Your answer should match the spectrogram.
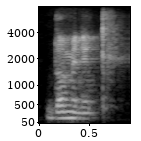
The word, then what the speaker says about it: Domenech: Luego espacio, punto y coma, y luego ya viene la parte de traducción de Matilde Horn y Luis Domenech, ¿sí? O Domenech, ¿no? ¿Cómo se pronuncia? Dominic.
